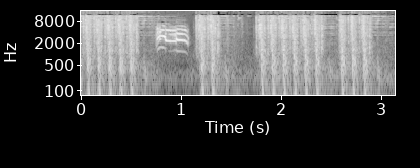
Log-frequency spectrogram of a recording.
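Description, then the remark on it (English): Rapid bursts of gunfire, fired at an eagle, crackle in fast, evenly spaced volleys, broken by a brief high warbling screech and a short pause before the shooting resumes. No one speaks. “Let's shoot the eagle.”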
